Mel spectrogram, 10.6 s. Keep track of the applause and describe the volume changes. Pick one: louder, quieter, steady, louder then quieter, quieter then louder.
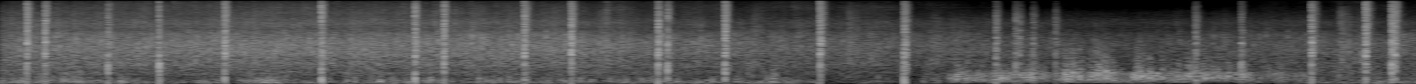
quieter.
